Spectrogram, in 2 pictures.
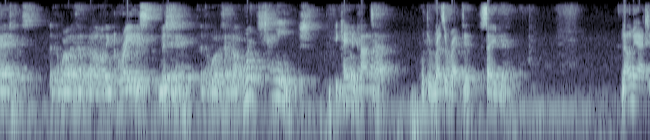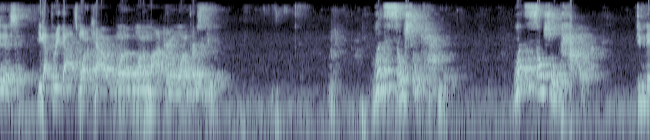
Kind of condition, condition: setting, large echoing room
